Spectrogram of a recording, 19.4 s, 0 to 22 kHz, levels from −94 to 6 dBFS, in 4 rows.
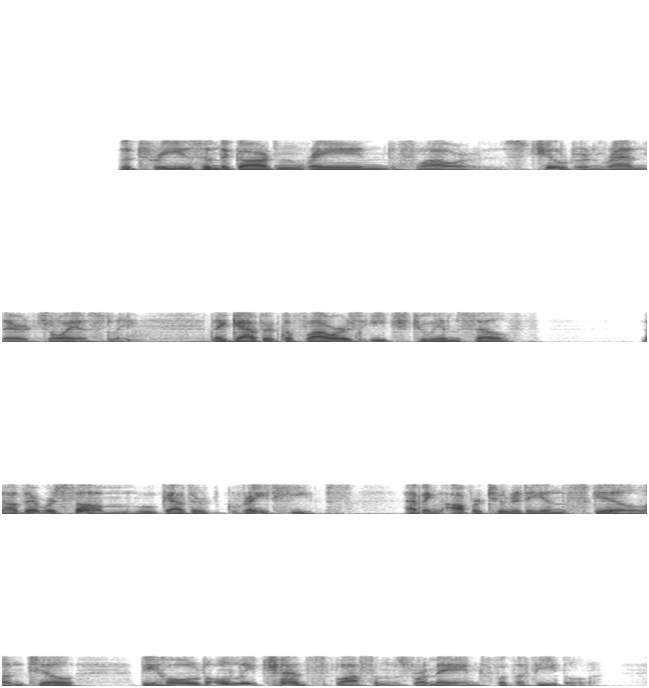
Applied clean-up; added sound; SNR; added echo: neural mask model DeepFilterNet 3.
